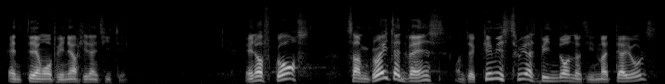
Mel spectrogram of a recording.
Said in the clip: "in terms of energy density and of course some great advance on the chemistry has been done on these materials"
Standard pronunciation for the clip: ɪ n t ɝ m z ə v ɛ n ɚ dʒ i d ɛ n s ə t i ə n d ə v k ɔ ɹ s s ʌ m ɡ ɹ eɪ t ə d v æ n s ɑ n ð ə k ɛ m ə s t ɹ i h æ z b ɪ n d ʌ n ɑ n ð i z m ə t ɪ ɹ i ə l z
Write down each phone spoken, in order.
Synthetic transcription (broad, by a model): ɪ n t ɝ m ə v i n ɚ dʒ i d ɛ n s ə t i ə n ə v k ɔ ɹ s s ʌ m ɡ ɹ eɪ t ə d v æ n s ɑ n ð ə k ɛ m ə s t ɹ i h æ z b ɪ n d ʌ n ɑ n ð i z m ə t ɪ ɹ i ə l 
